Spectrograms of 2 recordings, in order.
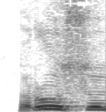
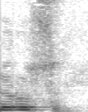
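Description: First: A vowel is heard between s and l. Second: No vowel is heard between s and l.

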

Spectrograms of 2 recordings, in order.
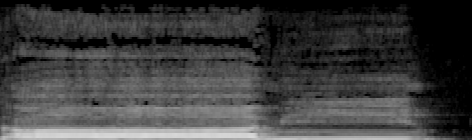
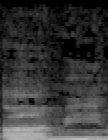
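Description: First: The first vowel is stretched very long. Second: The first vowel is held for two beats. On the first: The speaker calls it wrong. "Не как некоторые говорят «Аминь»... И тянут «Аминь»... Тянут это «Аминь» в начале" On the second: The speaker calls it right. "когда тянешь два харака, то есть обычный мат, аминь, вот так"

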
